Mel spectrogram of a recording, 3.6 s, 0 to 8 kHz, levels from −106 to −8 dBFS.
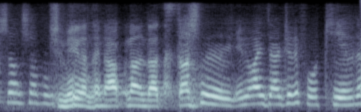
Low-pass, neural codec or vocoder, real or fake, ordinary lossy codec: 7.2 kHz; codec, 16 kHz, 0.5 kbps, FunCodec, trained on Chinese and English, 25 frames a second; fake; AAC, 48 kbps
